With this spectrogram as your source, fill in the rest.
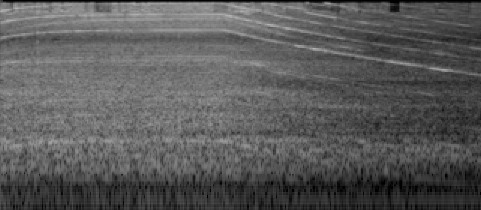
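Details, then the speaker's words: Refurbished Dyson vacuum sound test: smooth high-pitched motor whine holding steady then falling evenly as it spins down, no grinding or rattles; normal motor running. "Boy, she's all revved up and ready to go, isn't she there?"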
